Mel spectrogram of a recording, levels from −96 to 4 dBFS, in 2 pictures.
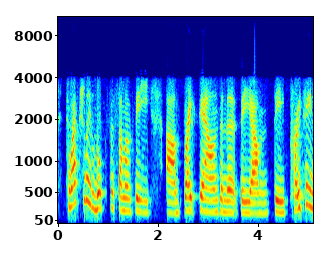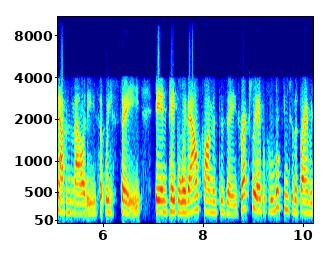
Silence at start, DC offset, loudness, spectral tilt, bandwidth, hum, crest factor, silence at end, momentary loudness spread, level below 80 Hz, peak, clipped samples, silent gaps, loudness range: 0.2 s; under 0.1%; -18 LUFS; -7.5 dB/octave; 6 kHz; none; 14 dB; 0 s; 7 LU; -66 dBFS; -2 dBFS; under 0.1%; none; 2 LU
